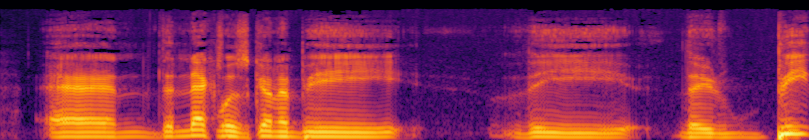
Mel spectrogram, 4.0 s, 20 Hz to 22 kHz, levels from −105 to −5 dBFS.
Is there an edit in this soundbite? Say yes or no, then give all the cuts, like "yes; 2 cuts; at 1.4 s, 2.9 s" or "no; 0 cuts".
yes; 1 cut; at 1.1 s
